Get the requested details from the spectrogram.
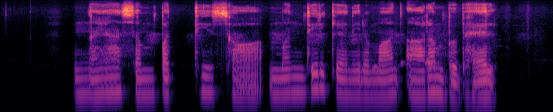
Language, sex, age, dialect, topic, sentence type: Maithili, male, 18-24, Southern/Standard, banking, statement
